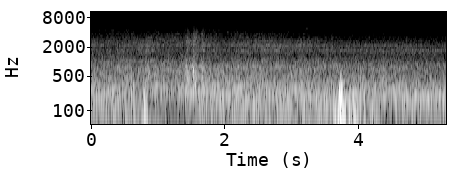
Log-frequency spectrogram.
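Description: Coaches of the Shalimar–Porbandar Superfast Express rolling away along the track, a steady rumble with wheels clattering over the rail joints. One heavy low thump comes a little before four seconds in.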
